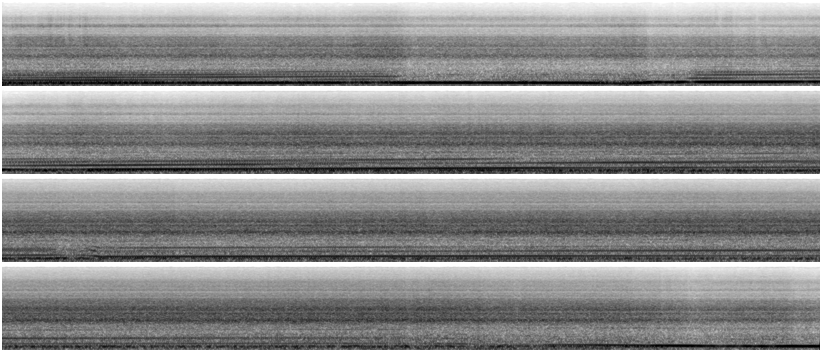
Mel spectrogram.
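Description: Honda CRX race car's four-cylinder engine under hard acceleration, its note climbing steadily, dropping suddenly in revs about seventeen seconds in, then pulling up again. Steady wind and road noise runs underneath.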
